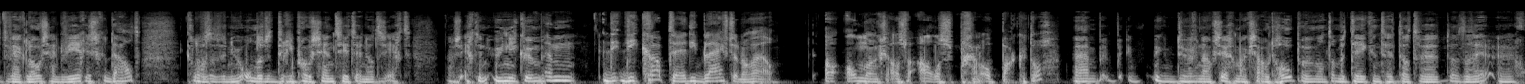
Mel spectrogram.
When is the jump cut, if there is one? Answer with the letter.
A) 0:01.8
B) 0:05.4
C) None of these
B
